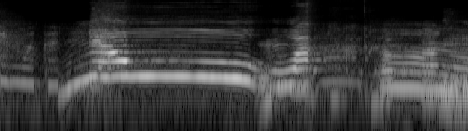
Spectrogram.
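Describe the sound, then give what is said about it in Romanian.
A person trying to imitate a hen's cackle instead makes a cat-like meow, one long, drawn-out whining call that rises and then sags, followed by a few shorter voiced sounds, fairly loud. “E un miunat de pisică.”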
